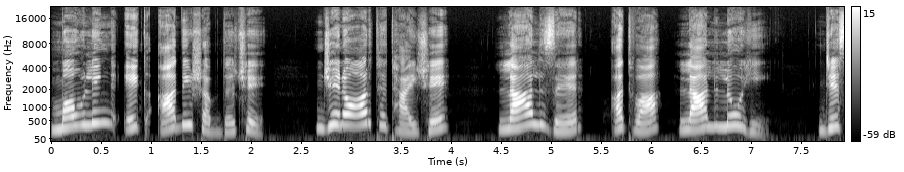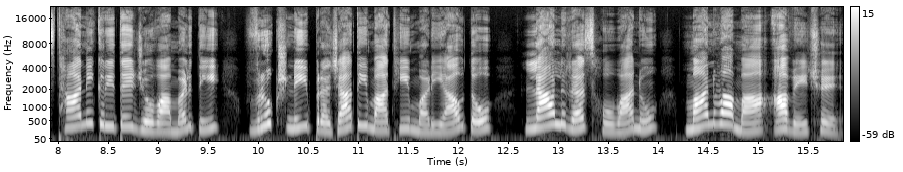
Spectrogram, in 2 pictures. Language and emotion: Gujarati, neutral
